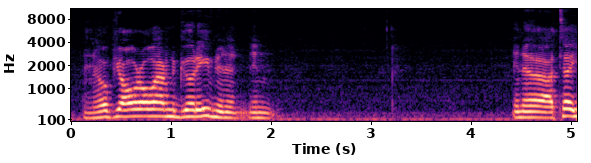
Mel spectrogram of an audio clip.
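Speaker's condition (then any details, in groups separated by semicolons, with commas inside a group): No condition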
